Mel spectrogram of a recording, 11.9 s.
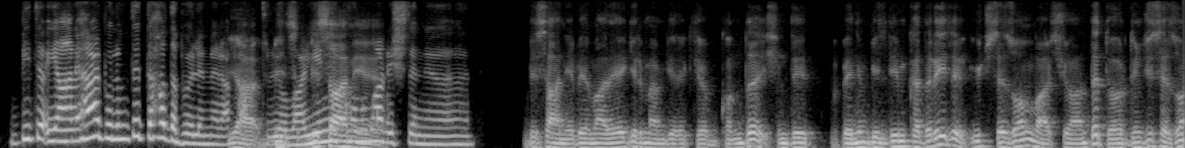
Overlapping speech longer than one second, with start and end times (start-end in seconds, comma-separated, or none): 2.3-4.0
